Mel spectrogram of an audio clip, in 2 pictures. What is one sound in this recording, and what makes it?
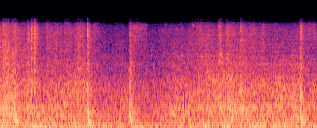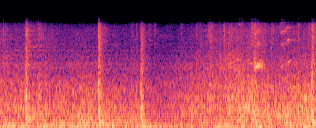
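Steel wheels clack and squeal over the rail joints.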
